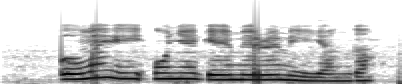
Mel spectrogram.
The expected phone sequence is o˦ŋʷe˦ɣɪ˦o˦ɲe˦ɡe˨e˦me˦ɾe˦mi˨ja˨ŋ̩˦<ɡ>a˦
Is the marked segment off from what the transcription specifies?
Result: no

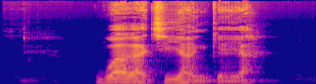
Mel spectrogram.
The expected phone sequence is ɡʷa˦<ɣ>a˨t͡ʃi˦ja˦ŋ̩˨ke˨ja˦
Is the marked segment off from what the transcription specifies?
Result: no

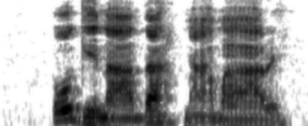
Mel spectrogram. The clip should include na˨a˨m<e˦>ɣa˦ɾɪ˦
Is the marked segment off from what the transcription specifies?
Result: yes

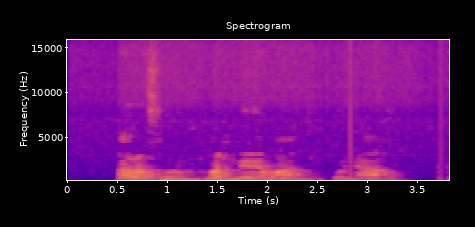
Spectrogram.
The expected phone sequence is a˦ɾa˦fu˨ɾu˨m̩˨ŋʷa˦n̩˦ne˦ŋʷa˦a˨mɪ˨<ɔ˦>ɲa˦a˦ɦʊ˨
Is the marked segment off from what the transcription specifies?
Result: yes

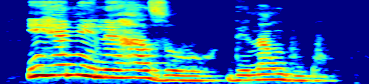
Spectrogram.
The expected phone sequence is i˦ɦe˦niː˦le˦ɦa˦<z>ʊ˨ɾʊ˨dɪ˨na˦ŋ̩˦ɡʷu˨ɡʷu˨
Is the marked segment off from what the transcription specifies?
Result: no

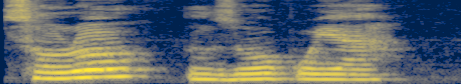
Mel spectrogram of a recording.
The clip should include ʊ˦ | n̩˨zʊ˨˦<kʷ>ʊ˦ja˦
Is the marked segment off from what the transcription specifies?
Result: no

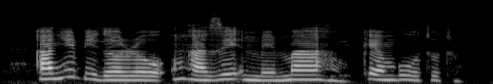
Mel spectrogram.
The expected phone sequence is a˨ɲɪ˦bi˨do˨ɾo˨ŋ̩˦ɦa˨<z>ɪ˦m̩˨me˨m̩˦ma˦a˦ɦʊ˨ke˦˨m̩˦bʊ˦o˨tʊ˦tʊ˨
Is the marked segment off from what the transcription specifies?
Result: no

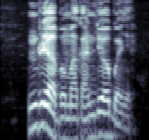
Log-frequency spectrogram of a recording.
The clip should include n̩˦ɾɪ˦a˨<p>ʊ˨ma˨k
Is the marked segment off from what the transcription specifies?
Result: yes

